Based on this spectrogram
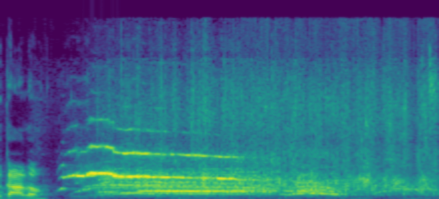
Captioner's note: audience applauding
